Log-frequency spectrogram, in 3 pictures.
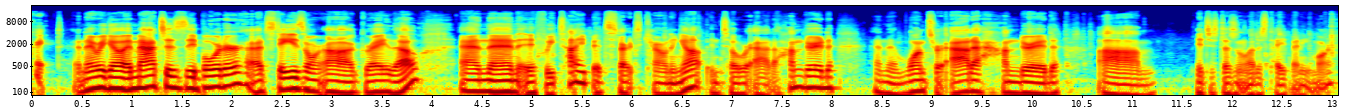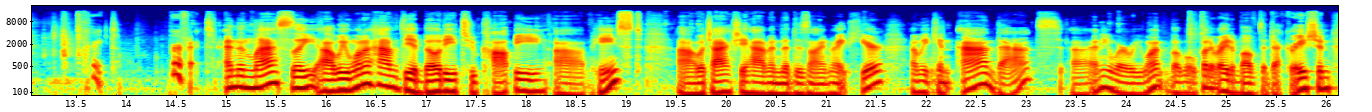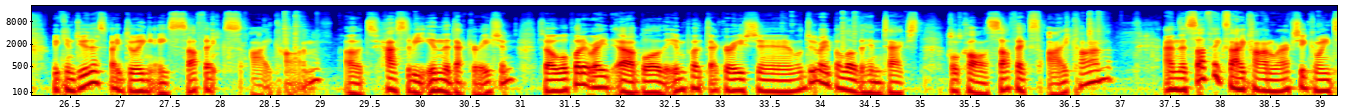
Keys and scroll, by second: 5.3 d, 9.3 ctrl+c, 10.5 ctrl+v, 13.6 BackSpace, 25.0 Return, 26.4-28.9 typing, 29.1 ctrl+s, 34.5 Return, 35.0-35.9 typing, 36.5 Down, 36.7 Return.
